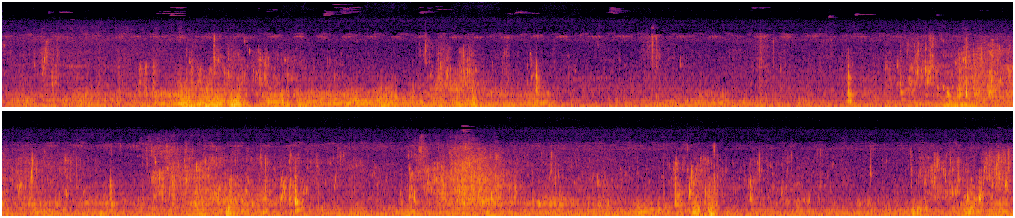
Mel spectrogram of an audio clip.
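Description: Canoe paddles stroking through the water: a splash and drip every few seconds, with a few short sharp knocks.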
